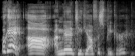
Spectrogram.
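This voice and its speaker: An actor playing a teasing radio show producer, with a casual, breezy way of talking in a comedy. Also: male voice, high-pitched, sing-song, fast, pushed and bright, full character voice. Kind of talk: scripted audio comedy banter.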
